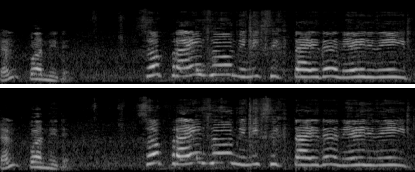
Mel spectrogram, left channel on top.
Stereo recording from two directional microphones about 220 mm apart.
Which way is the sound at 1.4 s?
30° right (ahead or behind).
